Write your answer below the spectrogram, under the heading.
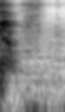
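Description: A single short, explosive adult cough that fades quickly into quiet room noise; a genuine cough.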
